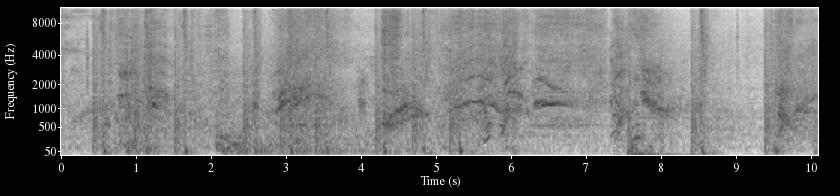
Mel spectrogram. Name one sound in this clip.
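A creature groans and snarls close by.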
